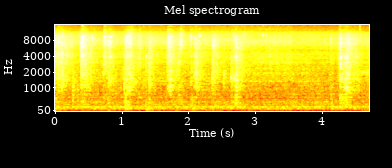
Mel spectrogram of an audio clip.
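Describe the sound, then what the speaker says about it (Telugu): Cashews frying in a pan of oil for ragi upma give a close, steady sizzle with bursts of crackling and light spatula scrapes throughout, no voices present. "ఇవన్నీ ఎర్రగా ఫ్రై అయ్యాయి"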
